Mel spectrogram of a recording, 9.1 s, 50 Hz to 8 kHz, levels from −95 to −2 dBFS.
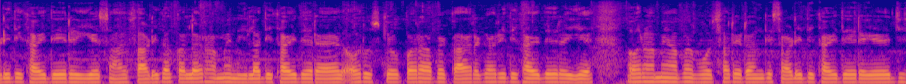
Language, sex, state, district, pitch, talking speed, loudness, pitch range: Hindi, male, Chhattisgarh, Jashpur, 135 Hz, 250 wpm, -31 LUFS, 130-135 Hz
